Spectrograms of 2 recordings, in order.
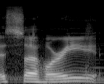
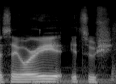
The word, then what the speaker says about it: Sahori: wouldn't mind yo hey do you know sahuri uh sayori god i gotta get used to that name it's like three syllables i just passed her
